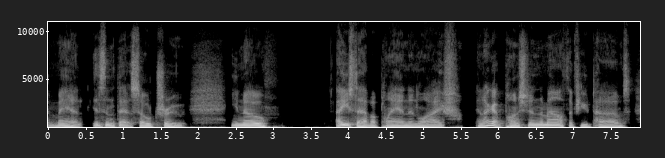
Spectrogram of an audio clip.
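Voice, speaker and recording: A man with a medium pitch and a dark, mellow tone speaks at a moderate pace, somewhat breathy and lively in intonation, taking long, frequent pauses, with a dry, close sound that has no echo and a quiet background. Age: 60s. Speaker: podcast host. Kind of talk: casual monologue.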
